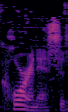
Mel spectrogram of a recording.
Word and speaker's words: Quirinius: This was the first registration when Quirinius was governor of Syria. I worked on that name all morning. Quirinius is how you say it.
